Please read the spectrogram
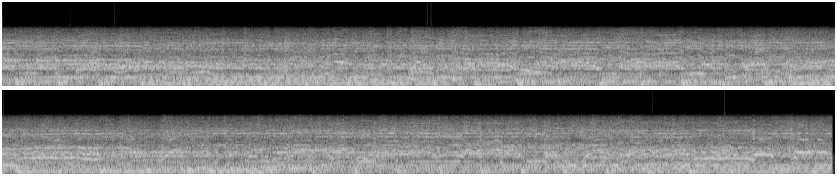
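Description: Live rock band playing loud through a concert PA: a lead singer's voice over drums and amplified guitars.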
